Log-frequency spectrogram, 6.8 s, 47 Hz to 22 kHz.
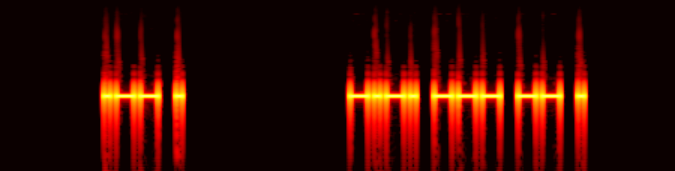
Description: Morse code, heard as a keyed tone, about 20 wpm, 700 Hz. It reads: WE COME
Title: 4x Word-Spacing - Sentences from Top 100 Words - 20wpm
